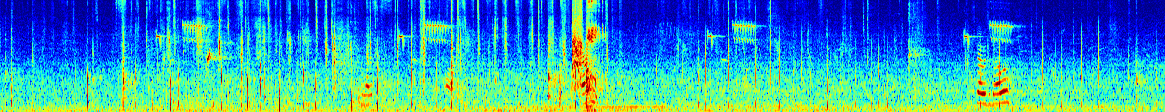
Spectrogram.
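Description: Tennis balls are struck by rackets with sharp pops outdoors.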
